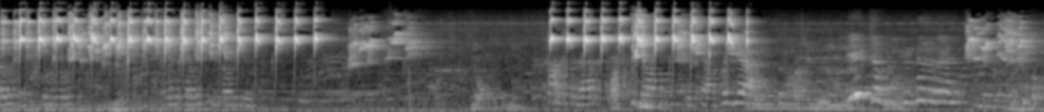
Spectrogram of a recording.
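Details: Two bursts of rapid, sharp high chirping from a male lovebird singing dry-toned konslet, separated and followed by people talking.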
